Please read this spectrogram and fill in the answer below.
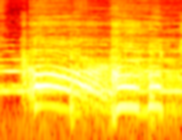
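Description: A slowed-down children's song: the singing voice dragged low and slow, so that each sung word is a long note that sags downward in pitch like a moan, over the music.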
